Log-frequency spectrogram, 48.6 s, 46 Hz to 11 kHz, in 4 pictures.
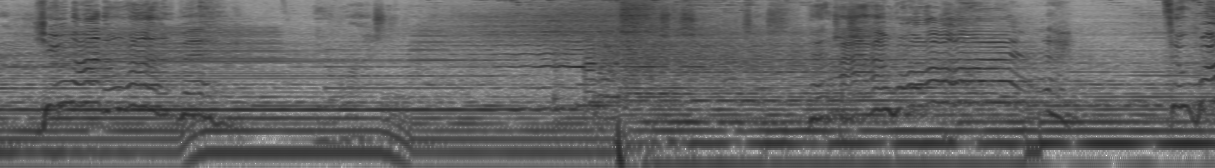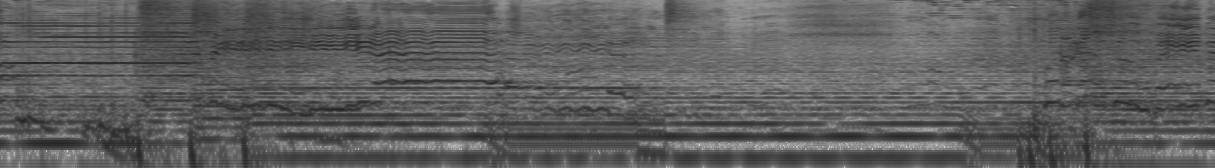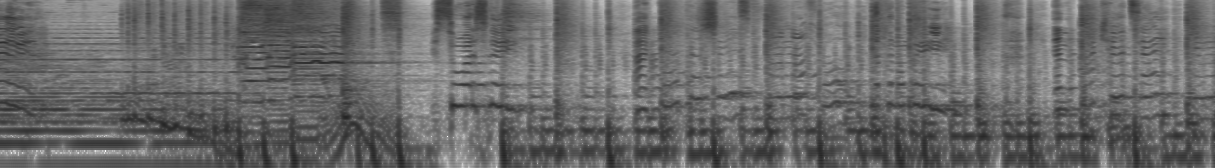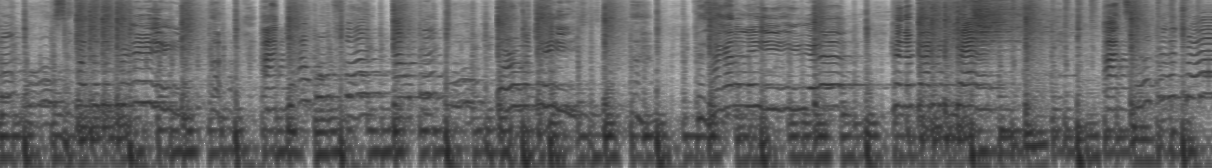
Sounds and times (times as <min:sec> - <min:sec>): Electric guitar: 0:00.0 - 0:48.5.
